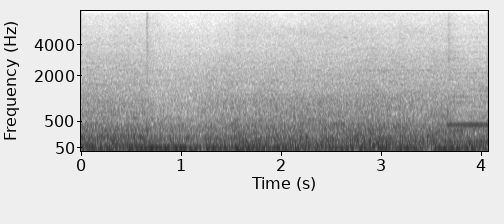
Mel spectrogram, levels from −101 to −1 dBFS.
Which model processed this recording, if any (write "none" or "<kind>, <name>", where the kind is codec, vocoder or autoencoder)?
codec, SNAC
